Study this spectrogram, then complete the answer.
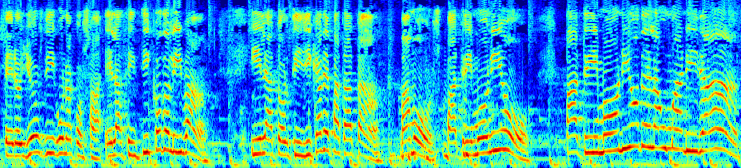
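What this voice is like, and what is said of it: Aragonese Spanish regional accent. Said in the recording (Spanish): “Y con ese acento, ... casi te diría que también el ternasco de Aragón”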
